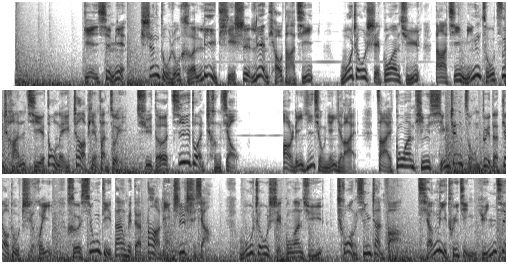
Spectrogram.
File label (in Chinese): 公安局干练大气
